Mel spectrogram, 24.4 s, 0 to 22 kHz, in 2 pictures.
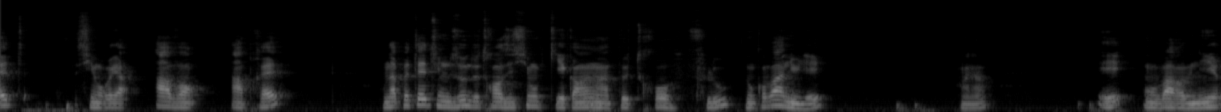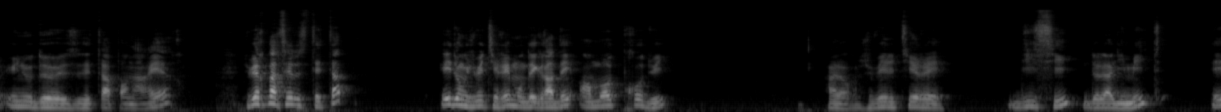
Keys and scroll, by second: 7.6 super+z, 8.9 super+z, 10.9 super+z, 11.4 super+z, 13.7 super+z.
